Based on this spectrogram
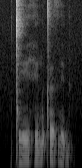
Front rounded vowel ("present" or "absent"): present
